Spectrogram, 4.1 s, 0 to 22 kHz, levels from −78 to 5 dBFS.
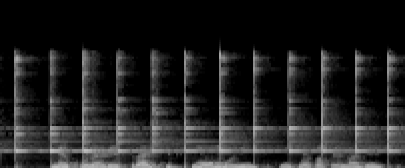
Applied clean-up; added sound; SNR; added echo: none; Glass; 0 dB; none.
